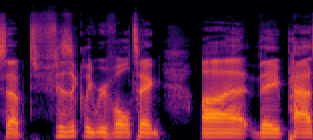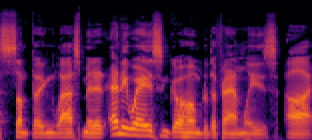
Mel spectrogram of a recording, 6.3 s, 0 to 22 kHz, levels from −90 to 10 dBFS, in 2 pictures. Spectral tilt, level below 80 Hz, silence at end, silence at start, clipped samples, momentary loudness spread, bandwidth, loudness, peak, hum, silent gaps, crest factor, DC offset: -4 dB/octave; -48 dBFS; 0 s; 0 s; under 0.1%; 8 LU; 15.5 kHz; -19 LUFS; 0 dBFS; none; none; 18 dB; under 0.1%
